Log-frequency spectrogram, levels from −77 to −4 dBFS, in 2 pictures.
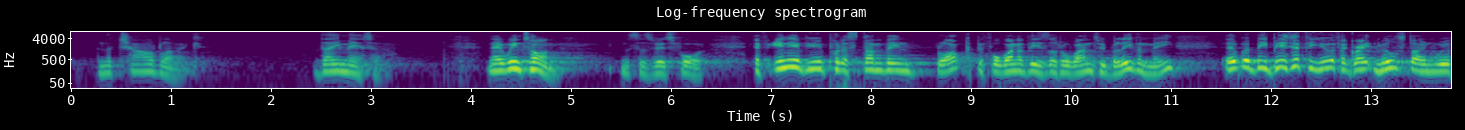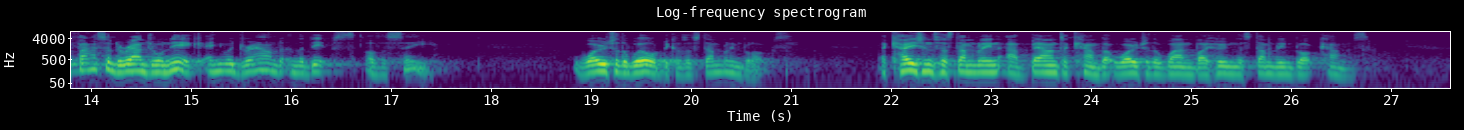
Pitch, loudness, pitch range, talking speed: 160 Hz, -24 LUFS, 135-195 Hz, 180 wpm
